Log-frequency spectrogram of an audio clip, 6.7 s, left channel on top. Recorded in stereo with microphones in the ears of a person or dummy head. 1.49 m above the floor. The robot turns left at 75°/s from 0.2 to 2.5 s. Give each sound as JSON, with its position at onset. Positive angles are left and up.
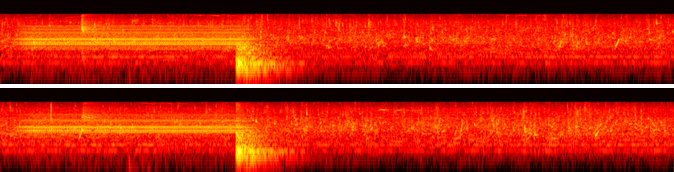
{"t": 0.8, "sound": "a finger snap", "side_deg": 60, "distance_m": 1.5}
{"t": 2.4, "sound": "a thud", "side_deg": -75, "distance_m": 4.0}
